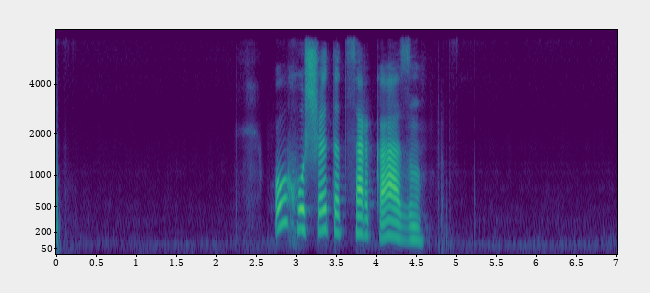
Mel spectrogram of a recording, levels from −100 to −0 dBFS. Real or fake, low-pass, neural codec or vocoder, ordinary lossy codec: fake; 7.2 kHz; codec, 24 kHz, 1.2 kbps, DualCodec; none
